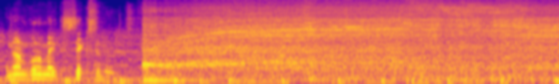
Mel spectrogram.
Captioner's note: saw sounds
